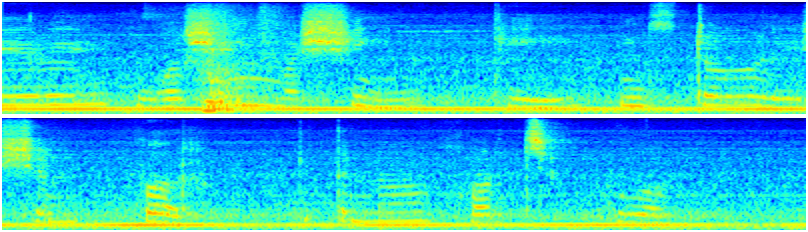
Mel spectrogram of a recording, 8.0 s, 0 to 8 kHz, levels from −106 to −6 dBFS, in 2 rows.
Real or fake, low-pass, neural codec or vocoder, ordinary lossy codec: real; none; none; none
